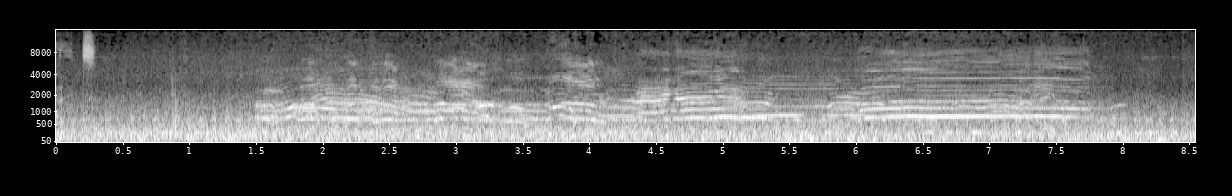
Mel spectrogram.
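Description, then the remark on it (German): A steamship's hull creaks and groans as the ship slowly turns in ice with its steam engine at full power, in long, wavering, squealing strains over a steady rumbling, wind-like roar, with repeated drawn-out creaks lasting several seconds, fairly loud. “Langsam dreht sich das Schiff, knarzt furchtbar und richtet seinen Bug Richtung Freiheit.”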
